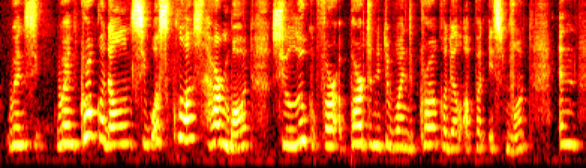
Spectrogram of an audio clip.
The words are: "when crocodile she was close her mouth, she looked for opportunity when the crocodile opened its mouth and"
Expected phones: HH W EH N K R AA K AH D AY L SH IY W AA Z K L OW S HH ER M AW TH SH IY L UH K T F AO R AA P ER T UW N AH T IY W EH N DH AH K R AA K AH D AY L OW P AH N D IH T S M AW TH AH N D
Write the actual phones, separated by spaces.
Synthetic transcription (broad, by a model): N W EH N K R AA K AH D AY L SH IY W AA S K L OW S HH ER M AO T SH IY L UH K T F AO R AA P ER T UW N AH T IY W EH N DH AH K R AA K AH D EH L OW P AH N IH T S M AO T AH N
